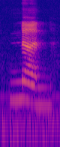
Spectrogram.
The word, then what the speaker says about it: none: check yours with mine and o and E nun say the word nun spell the word nun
